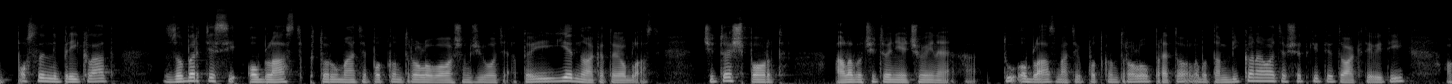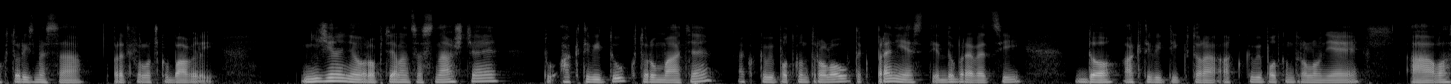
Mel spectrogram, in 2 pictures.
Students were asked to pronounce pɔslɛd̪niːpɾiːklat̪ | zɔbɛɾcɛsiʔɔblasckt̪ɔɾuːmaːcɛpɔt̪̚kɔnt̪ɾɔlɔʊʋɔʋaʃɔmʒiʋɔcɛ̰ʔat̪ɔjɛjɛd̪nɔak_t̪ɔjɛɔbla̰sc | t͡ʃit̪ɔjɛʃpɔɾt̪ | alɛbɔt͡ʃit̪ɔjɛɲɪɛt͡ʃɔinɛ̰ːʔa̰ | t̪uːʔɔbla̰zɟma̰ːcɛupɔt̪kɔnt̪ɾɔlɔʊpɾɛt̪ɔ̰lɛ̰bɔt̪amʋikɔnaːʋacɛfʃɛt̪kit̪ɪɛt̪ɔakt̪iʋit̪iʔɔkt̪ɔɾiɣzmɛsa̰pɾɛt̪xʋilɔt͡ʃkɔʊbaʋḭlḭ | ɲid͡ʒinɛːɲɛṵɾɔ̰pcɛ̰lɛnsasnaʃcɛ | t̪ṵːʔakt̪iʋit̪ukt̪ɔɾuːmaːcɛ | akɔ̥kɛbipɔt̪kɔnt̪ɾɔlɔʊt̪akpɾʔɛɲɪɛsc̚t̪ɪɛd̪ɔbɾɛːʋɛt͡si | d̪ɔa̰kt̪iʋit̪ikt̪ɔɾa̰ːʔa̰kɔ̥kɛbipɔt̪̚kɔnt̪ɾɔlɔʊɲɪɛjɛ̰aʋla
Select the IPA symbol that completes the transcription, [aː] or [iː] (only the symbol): aː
